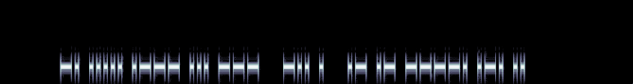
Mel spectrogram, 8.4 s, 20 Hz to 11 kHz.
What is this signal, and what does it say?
Morse code, heard as a keyed tone, about 25 wpm, 700 Hz. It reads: N5JSO DE AA9RI
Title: USA Callsign DE Callsign - 5 Characters - 25wpm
